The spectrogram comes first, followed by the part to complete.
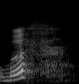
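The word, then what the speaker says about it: LOEUF: more recently we released LOF is which is pronounced like the egg in French uh not my call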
